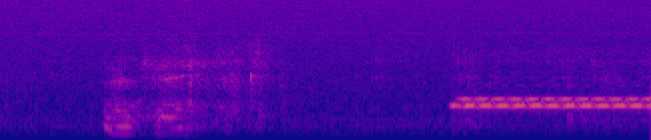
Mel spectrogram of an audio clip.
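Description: A telephone rings near a speaker's workbench, a steady warbling electronic ring that follows a brief burst of someone talking.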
